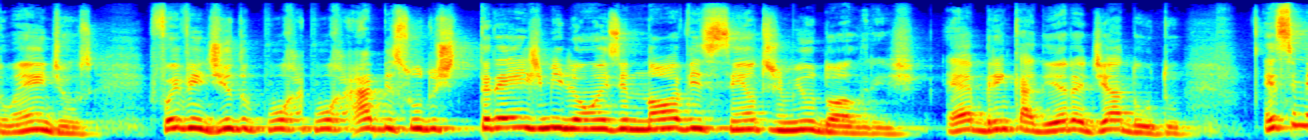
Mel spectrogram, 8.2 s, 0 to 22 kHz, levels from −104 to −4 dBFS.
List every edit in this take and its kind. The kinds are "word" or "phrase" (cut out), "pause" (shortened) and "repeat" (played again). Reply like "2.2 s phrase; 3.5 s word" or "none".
1.9 s repeat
